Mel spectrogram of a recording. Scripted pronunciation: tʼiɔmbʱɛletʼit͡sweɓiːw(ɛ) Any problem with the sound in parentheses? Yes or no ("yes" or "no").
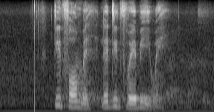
no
